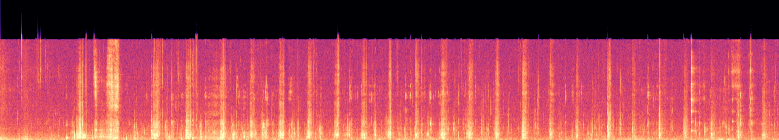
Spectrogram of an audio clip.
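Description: Close-miked chewing of a mouthful of rice in black-bean jajang sauce with kimchi: steady, wet, crunchy chewing clicks, about two to three a second.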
